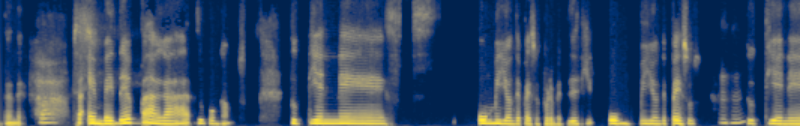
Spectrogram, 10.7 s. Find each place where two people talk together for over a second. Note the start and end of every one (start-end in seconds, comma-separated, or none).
0.7-1.9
